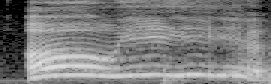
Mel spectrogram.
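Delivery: high, put-on voice mimicking her; mocking her voice. Imitating his girl fumbling for an excuse in a mocking voice. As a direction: make fun of her fumbling answer.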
